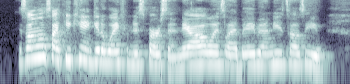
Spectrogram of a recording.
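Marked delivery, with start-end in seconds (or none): 2.4-3.2 put-on, imitated man's voice. Describing someone who keeps trying to talk; put-on man voice. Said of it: "I only say it in the man voice".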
